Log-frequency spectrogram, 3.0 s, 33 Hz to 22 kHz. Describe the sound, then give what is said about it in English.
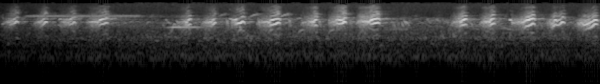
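Barn swallows twitter in a busy, continuous stream of quick, high chirps and warbles, several birds overlapping with no talking. “Well, in a single summer day, the barn swallow, like the ones we're hearing, consumes about 850 insects.”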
